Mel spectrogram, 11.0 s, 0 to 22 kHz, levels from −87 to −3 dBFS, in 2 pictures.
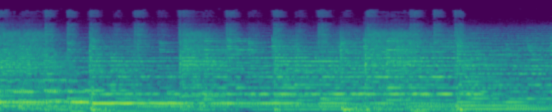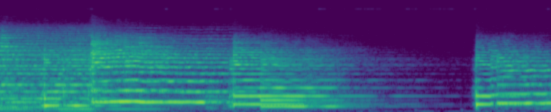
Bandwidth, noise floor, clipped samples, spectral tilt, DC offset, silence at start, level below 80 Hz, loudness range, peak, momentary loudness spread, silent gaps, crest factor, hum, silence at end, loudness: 15.5 kHz; -61 dBFS; under 0.1%; -4.5 dB/octave; under 0.1%; 0 s; -44 dBFS; 5 LU; -8 dBFS; 6 LU; none; 16 dB; none; 0 s; -22 LUFS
